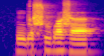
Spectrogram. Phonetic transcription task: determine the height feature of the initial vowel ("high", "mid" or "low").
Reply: high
